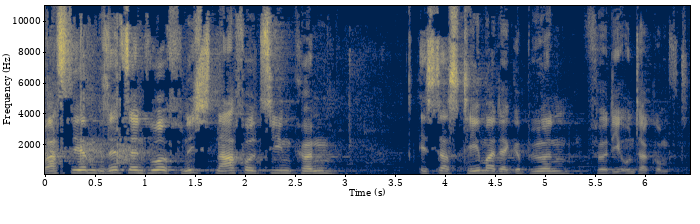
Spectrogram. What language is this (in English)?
German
